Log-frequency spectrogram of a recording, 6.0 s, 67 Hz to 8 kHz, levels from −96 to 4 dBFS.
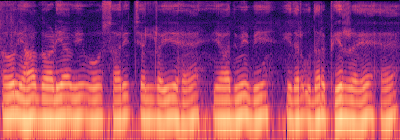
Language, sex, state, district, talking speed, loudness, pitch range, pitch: Hindi, male, Uttar Pradesh, Saharanpur, 170 wpm, -15 LUFS, 135-145 Hz, 140 Hz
